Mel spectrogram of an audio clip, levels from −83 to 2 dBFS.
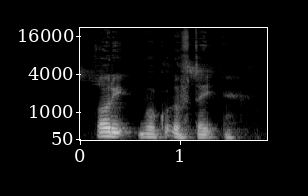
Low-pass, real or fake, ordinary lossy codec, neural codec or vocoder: none; real; none; none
